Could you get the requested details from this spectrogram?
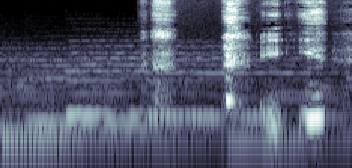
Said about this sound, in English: She struggled through her sobbing.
